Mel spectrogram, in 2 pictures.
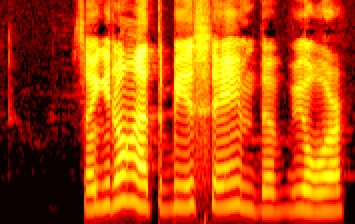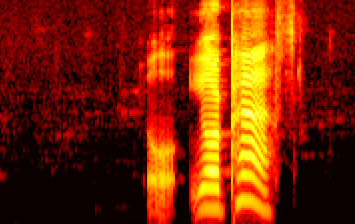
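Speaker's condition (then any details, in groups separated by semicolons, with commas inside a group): Cerebral palsy; uses power wheelchair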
